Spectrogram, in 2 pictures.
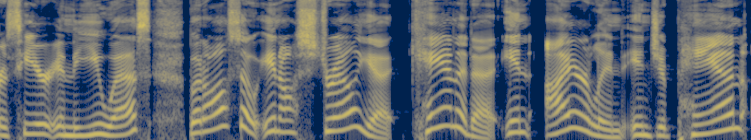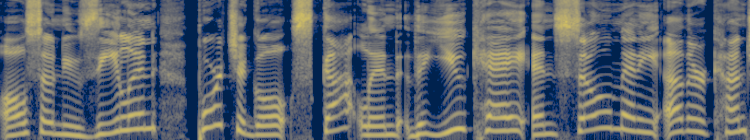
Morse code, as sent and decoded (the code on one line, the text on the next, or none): none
